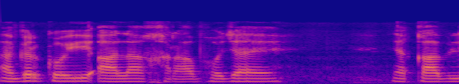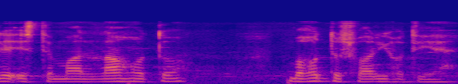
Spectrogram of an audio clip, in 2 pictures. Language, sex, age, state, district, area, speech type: Urdu, male, 18-30, Bihar, Gaya, urban, spontaneous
